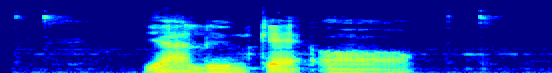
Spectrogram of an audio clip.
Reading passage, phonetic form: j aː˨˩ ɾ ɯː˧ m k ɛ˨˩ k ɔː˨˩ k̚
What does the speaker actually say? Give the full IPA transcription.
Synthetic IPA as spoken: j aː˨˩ l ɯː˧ m k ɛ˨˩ ʔ ɔː˨˩ k̚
